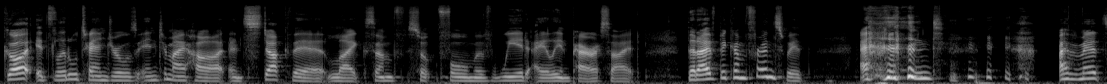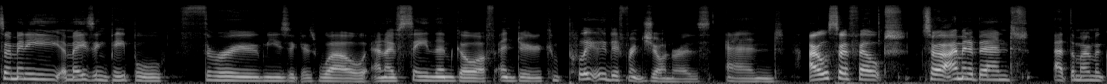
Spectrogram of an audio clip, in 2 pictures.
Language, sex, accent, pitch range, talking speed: English, female, Australian, 155-210 Hz, 150 wpm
